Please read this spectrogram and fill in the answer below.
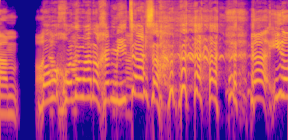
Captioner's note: laughs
